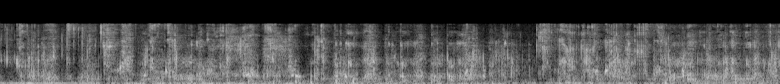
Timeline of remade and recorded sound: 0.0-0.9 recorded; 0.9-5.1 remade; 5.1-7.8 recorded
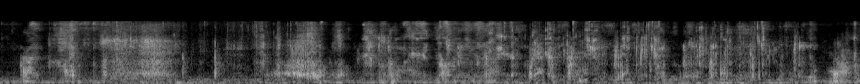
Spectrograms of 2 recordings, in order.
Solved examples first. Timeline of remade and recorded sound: 0.0-1.1 remade; 1.1-3.2 recorded; 3.2-5.0 remade; 5.0-8.0 recorded; 8.0-8.6 remade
